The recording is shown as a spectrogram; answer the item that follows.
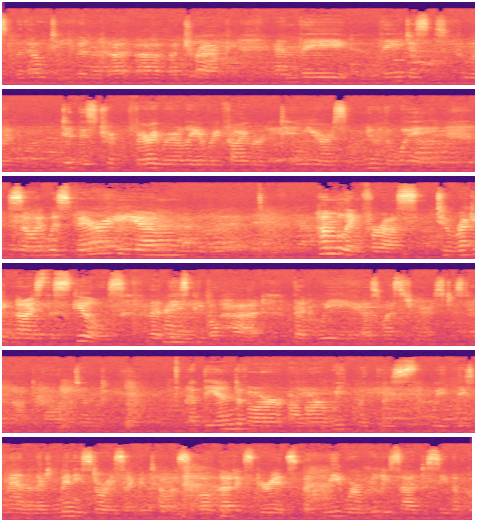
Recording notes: At the 50th anniversary event at UBC on December 4th, 2010. This podcast was recorded during CUSO-VSO's 50th Anniversary Kick-off celebrations in Vancouver, BC.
